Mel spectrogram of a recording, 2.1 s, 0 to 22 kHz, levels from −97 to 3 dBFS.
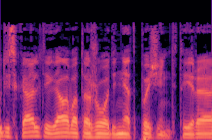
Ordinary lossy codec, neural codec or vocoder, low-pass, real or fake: MP3, 48 kbps; none; 19.8 kHz; real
